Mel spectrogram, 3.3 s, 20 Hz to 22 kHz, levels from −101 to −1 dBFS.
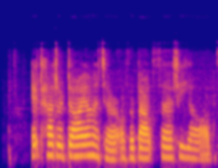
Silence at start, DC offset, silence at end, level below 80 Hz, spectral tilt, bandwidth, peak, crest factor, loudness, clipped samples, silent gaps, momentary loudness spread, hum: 0.45 s; under 0.1%; 0.1 s; -68 dBFS; -3.5 dB/octave; 9 kHz; -2 dBFS; 16 dB; -19 LUFS; under 0.1%; none; 8 LU; none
